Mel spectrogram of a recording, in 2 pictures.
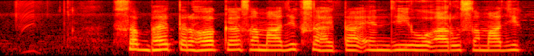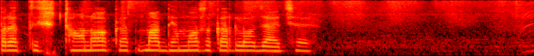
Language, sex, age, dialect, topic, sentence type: Maithili, female, 25-30, Angika, banking, statement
